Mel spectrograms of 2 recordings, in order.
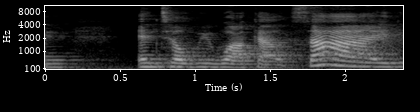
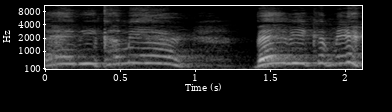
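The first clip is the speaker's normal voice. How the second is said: put-on scream, higher; 12 semitones higher than usual. Retelling how her husband called her downstairs: imitating husband screaming. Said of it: "my husband starts screaming at me".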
